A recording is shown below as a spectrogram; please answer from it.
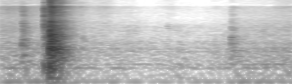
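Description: A single sharp, loud clack about a third of a second in, as a chiropractic drop-table section drops under a thrust adjustment to the knee.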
